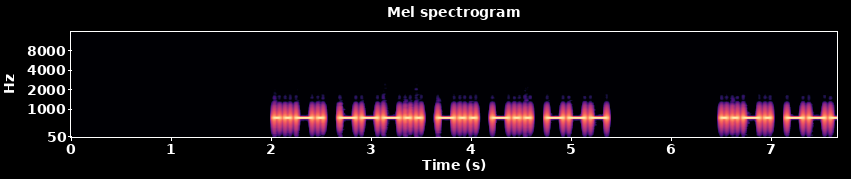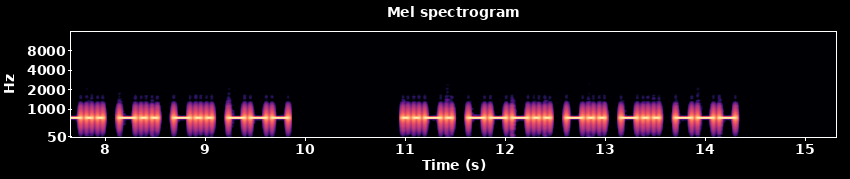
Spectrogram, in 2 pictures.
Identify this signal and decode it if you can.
Morse code, heard as a keyed tone, about 22 wpm, 700 Hz. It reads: F8DDO F8DDO F8DDO
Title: DXCC-100 Call Signs - 5 Characters - Repeated 3x - 22wpm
